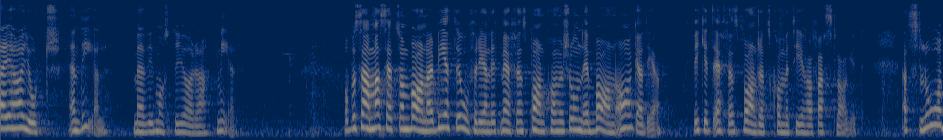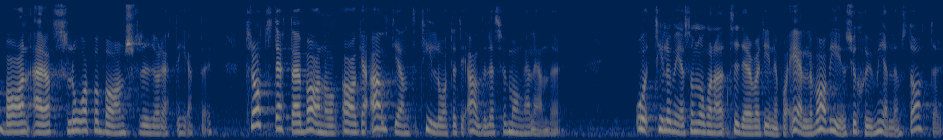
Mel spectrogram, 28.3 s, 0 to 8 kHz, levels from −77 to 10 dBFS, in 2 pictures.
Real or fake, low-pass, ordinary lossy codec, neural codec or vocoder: real; 7.2 kHz; none; none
